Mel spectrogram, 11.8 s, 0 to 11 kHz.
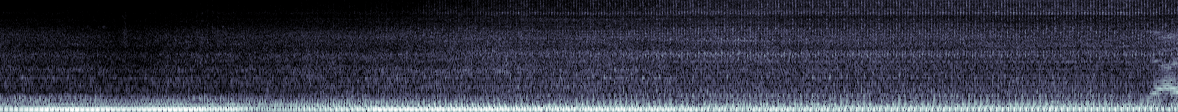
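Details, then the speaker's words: Misfiring E46 BMW starting up and idling: lumpy idle with an uneven stumble roughly every half second as one cylinder intermittently misfires; owner plans to replace injectors and idle air control valve, cause unconfirmed; coolant leak also present. "Let's start this thing up. You can really hear the misfire now."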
